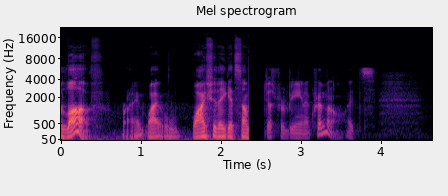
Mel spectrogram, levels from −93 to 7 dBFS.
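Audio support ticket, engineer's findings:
Speech from 2.35 s to end of clip turns dull and boxy after a gap of about 0.2 s: likely an input switched to a poorer device. Nothing above 5.7 kHz, level roughly 10 dB lower, new background noise about 50 dB under the speech. A plain bandwidth drop would not bring the gap, the level step and the changed noise floor all at once.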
